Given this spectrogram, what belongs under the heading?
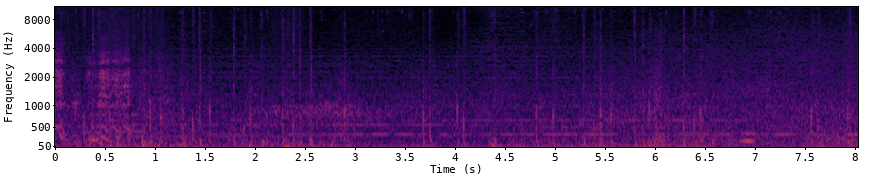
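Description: Hoofbeats of a horse named Razor from The Witcher 3 clip-clop steadily at a gallop, with a brief whinny near the start and a short spoken voice partway through.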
